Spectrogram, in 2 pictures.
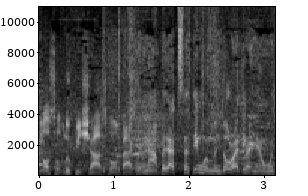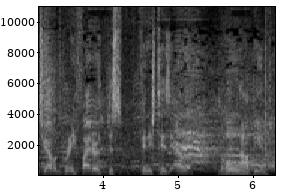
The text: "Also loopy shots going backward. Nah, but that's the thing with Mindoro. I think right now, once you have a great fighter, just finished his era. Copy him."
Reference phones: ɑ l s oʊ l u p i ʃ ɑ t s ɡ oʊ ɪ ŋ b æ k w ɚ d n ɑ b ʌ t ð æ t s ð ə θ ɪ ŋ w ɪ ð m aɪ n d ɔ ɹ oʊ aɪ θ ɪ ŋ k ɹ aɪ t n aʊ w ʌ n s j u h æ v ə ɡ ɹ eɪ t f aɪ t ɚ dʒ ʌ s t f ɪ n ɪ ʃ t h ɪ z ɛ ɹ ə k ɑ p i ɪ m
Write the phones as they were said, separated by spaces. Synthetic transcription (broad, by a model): ɑ l s oʊ l u p i ʃ ɑ t s ɡ oʊ ɪ ŋ b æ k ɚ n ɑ b ʌ t ð æ t s ð ə θ ɪ ŋ w ɪ ð m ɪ n d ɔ l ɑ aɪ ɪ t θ ɹ aɪ t n aʊ w ʌ n s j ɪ v ə ɡ ɹ eɪ t f aɪ t ɚ dʒ ʌ s t f ɪ n ɪ ʃ t h ɪ z ɛ ɹ ə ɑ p i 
